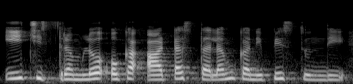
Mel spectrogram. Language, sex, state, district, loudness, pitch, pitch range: Telugu, female, Telangana, Hyderabad, -18 LUFS, 245 Hz, 225-270 Hz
